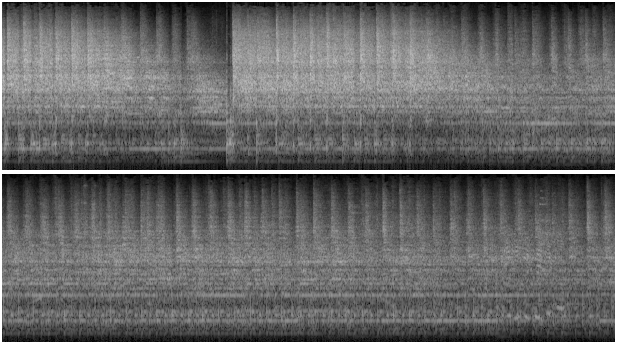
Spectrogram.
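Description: Lion dance percussion: a rapid, continuous roll on the lion drum with clashing cymbals and a ringing gong. There is a sudden break about three seconds in, then it picks up again, and the cymbals thin out from about halfway.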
